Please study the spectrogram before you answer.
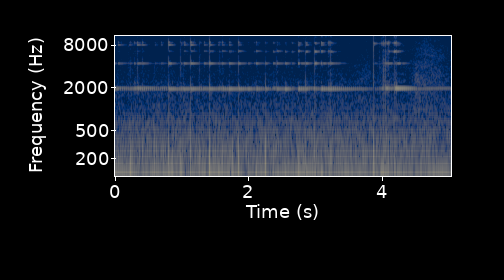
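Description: A small, hollow, empty cut-crystal stemmed wine glass, held in the hand, is tapped with the fingernails in a quick, irregular run of light clicks. Each tap brings out a bright, high, bell-like ring and a sustained tone, over a low, steady hum. A final pair of taps lets the glass ring on briefly before fading.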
